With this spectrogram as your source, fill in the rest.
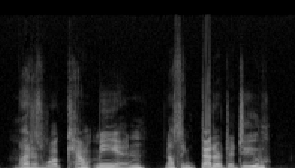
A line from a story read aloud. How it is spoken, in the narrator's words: a grunt from Janik, who then added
